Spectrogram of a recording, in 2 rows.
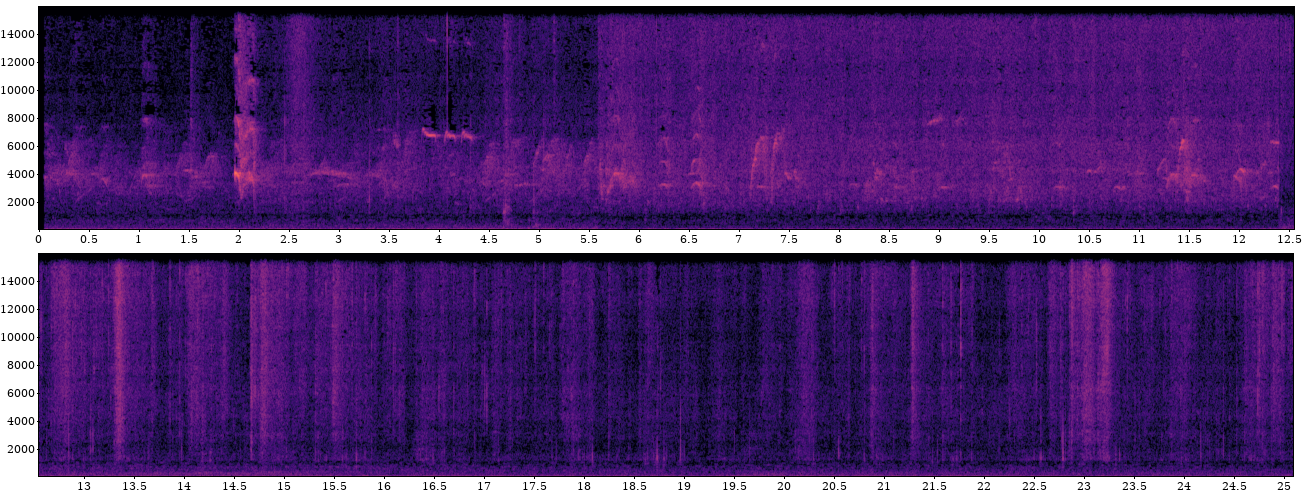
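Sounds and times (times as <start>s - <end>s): small birds chirping: 0.1s - 12.4s
low outdoor rumble: 0.1s - 25.0s.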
